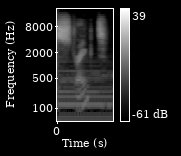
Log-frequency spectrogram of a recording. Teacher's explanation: The TH sound is like not used in a West African accent.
